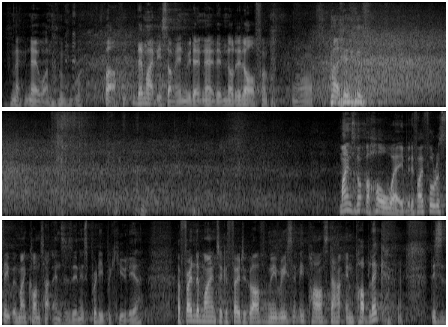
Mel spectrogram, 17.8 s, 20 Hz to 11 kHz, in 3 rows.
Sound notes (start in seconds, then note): 3.7 audience laughing; 3.8 laughing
